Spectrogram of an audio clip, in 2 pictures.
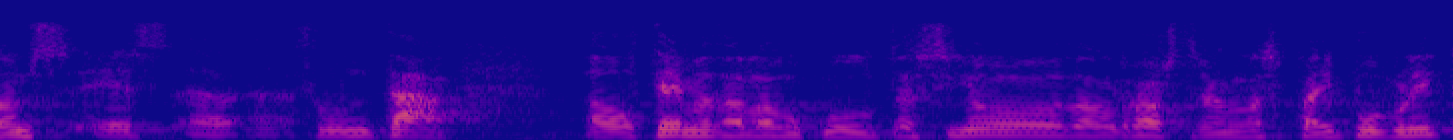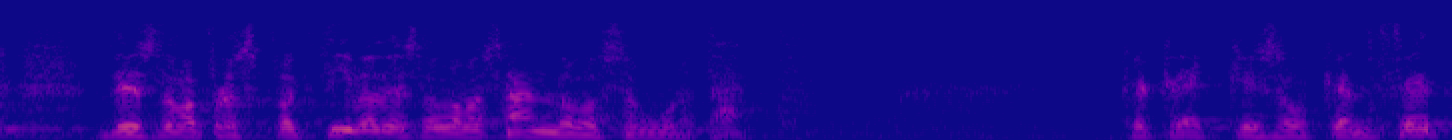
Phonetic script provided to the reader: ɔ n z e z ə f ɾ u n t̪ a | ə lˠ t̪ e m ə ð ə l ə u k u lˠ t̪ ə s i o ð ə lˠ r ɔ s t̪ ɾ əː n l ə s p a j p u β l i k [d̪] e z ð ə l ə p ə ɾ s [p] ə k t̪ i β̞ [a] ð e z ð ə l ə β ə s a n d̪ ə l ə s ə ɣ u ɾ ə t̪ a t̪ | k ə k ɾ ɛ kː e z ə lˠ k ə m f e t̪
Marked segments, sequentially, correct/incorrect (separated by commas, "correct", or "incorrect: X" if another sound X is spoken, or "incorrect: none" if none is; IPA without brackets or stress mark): correct, correct, incorrect: ə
